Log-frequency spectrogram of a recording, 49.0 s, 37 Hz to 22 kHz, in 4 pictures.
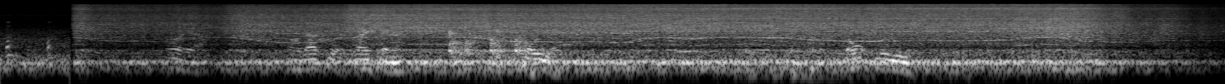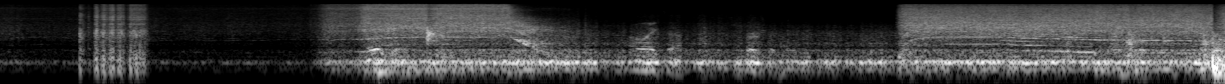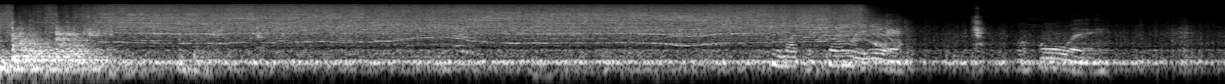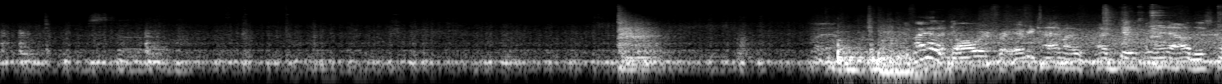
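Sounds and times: welding arc crackling and hissing: 2.8 - 17.4.

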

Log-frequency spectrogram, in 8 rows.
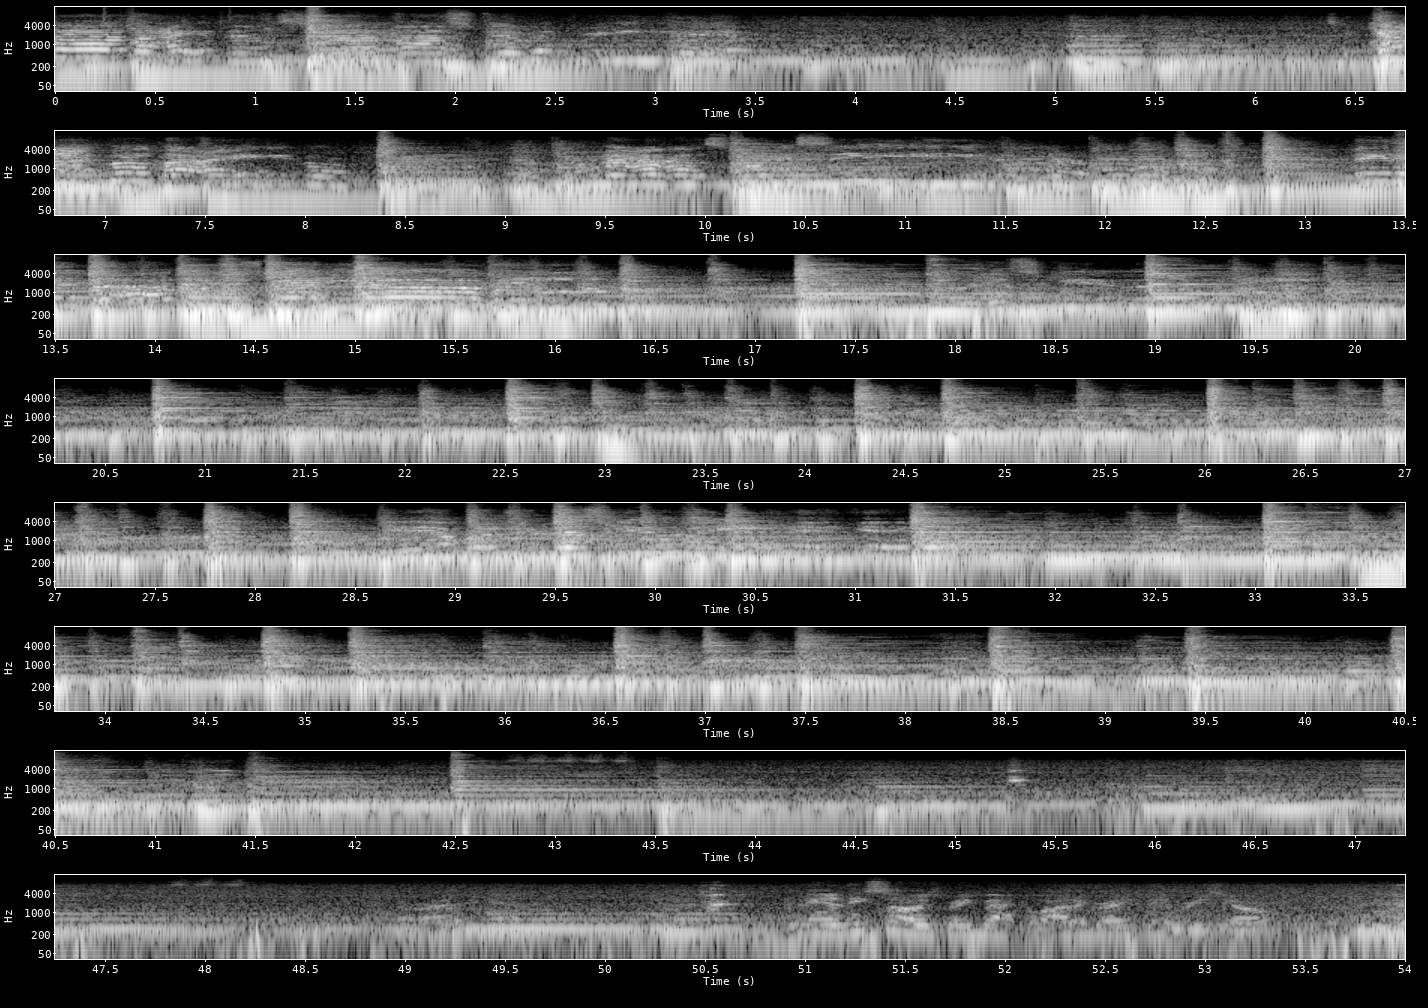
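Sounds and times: acoustic guitar playing: 0.0 - 54.0.

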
